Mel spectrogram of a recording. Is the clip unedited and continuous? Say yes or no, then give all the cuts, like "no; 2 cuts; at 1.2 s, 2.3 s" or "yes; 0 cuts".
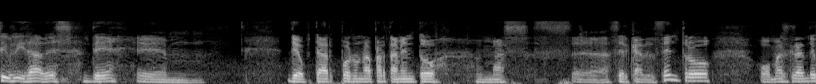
yes; 0 cuts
